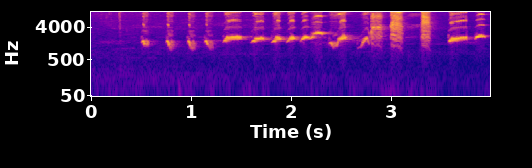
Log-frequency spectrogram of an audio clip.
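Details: White-rumped shama singing as a lure call, a quick series of short whistled slurred notes, rising and falling, delivered about four per second with a few harsh broadband bursts mixed in.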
